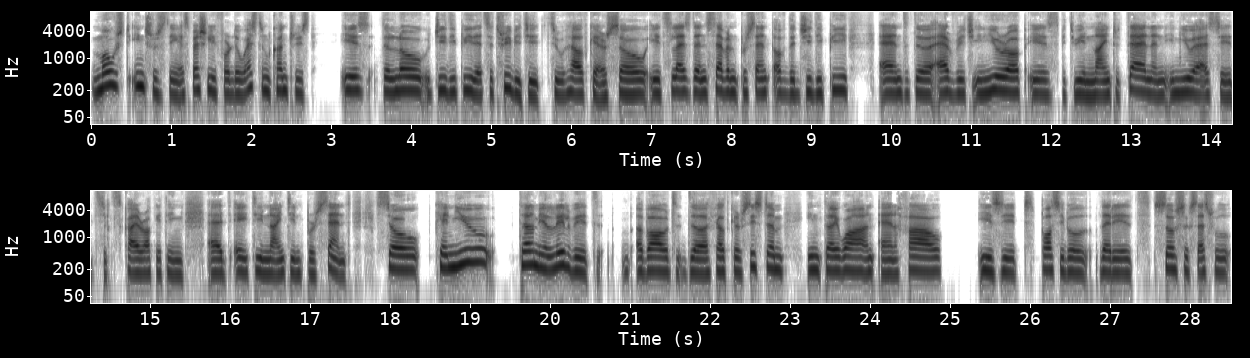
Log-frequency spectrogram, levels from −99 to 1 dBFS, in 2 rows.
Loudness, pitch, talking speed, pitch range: -19 LUFS, 175 Hz, 135 wpm, 165-195 Hz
